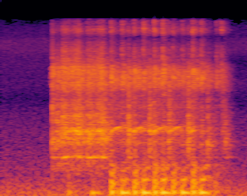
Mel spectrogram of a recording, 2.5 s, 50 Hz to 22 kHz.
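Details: Honda CB250N Superdream twin project bike, new spark plugs, partial choke, after long cranking: starter whirs, then uneven low chugging catch for about a second; finally starts, owner notes a large oil leak at front.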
